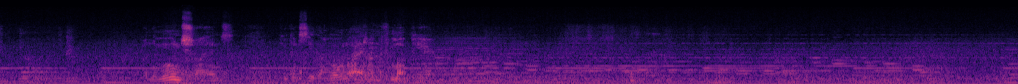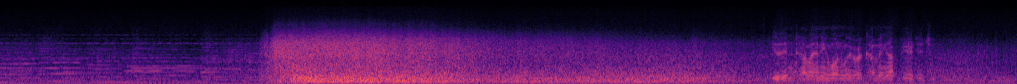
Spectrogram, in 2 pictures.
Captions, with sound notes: When the moon shines, you can see the whole island from up here. (dramatic music) (waves crashing) (waves roaring) You didn't tell anyone we were coming up here, did you?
